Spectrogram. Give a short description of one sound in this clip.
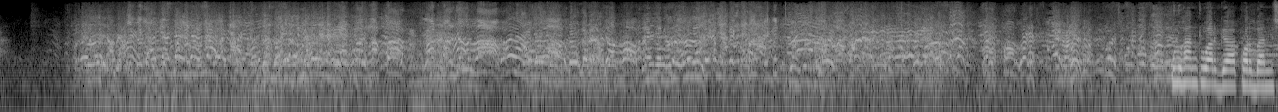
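A crowd of men shouts in a loud, chaotic commotion.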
